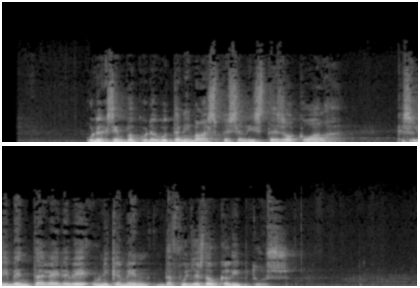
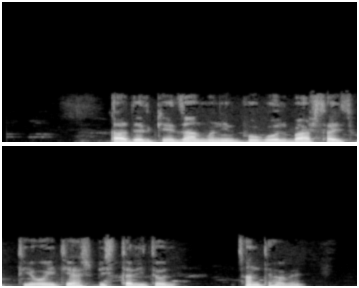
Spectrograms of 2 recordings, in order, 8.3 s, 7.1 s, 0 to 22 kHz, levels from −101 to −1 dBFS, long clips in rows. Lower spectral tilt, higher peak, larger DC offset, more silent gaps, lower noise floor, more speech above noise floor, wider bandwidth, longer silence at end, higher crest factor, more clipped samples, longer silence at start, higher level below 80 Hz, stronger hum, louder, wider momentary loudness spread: about the same, -6.5 dB/octave vs -7.5 dB/octave; second, -12 dBFS vs -2 dBFS; neither; neither; about the same, -66 dBFS vs -66 dBFS; second, 38 dB vs 49 dB; first, 14.5 kHz vs 7.8 kHz; first, 1.3 s vs 0.55 s; about the same, 18 dB vs 18 dB; neither; second, 0.85 s vs 1.1 s; second, -74 dBFS vs -56 dBFS; neither; second, -29 LUFS vs -19 LUFS; about the same, 10 LU vs 10 LU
